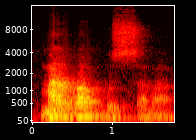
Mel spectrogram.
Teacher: nun mati ketemu ro langsung mar rabbus sama, tanpa didengungkan, tanpa ditahan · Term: idgham bila gunnah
